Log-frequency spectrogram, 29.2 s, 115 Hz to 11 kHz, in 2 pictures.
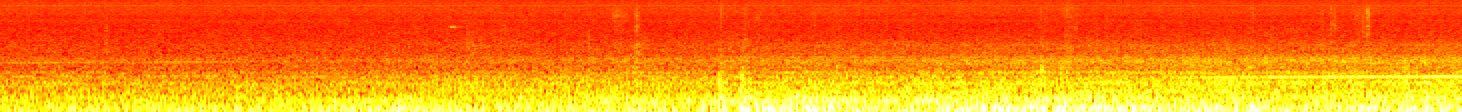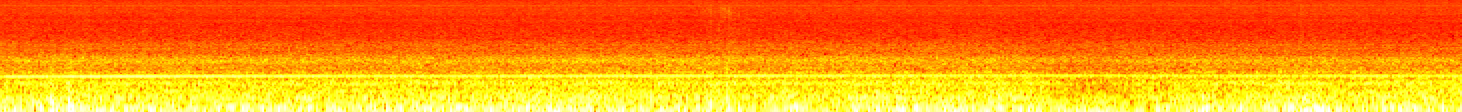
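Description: In-cabin sound of a Jeep Compass 1.5 mild-hybrid petrol SUV driving at city speed. A steady low rumble of engine and road noise is joined about twelve seconds in by a faint steady whine that rises slightly as the car gathers speed.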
